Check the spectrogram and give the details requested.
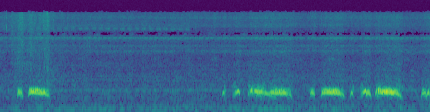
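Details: Caged decoy spotted dove, kept as an old lure bird for trapping wild doves, with a loud voice: a short coo then a longer mellow coo, a silent pause, then repeated soft-loud coo phrases with a low background hum.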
